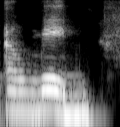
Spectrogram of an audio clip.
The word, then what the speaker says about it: Elmien: an Afrikaans speaking, so it's based on Dutch. So the pronunciation is Elmien. Ah. So call me and I'm not very mean.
